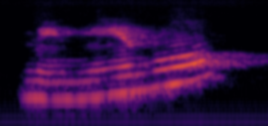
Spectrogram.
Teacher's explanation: a sílaba final tem o som de U. Fraco. Então, nós escrevemos com a letra O.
